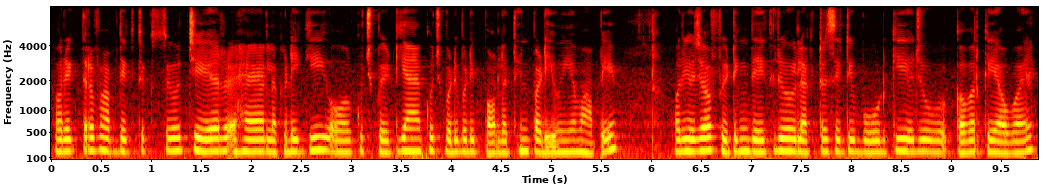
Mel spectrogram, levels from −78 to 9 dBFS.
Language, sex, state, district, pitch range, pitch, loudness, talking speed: Hindi, female, Haryana, Rohtak, 175-195 Hz, 185 Hz, -16 LUFS, 230 wpm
